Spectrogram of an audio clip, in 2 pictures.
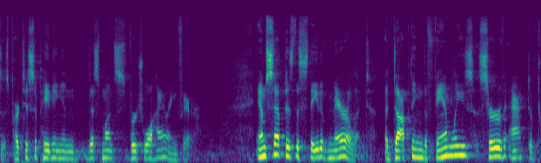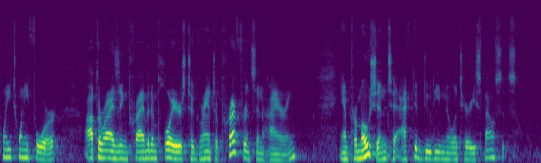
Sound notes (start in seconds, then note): none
